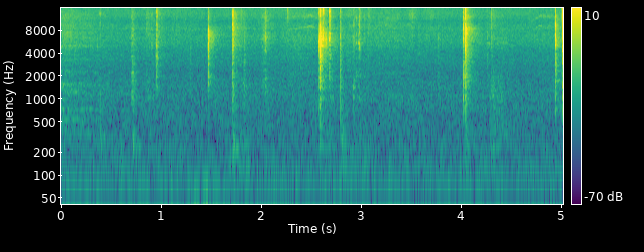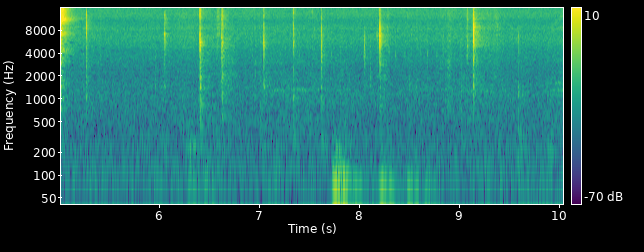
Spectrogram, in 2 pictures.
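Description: Small, sharp plastic clicks and taps, about a dozen at irregular intervals, from fingers working a flat ribbon cable into its flip-tab connector inside an open laptop, with a duller low knock about eight seconds in.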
